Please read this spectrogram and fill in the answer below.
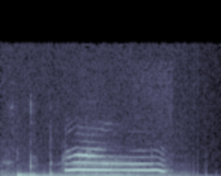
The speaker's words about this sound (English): That one might be a cat. Dying. Yeah, it says I'm gonna be a cat dying.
